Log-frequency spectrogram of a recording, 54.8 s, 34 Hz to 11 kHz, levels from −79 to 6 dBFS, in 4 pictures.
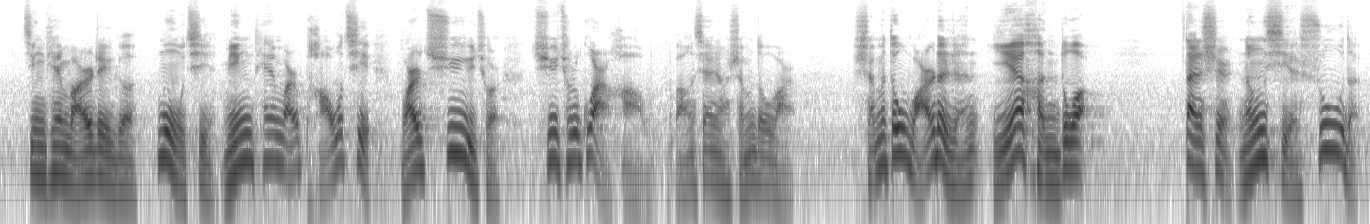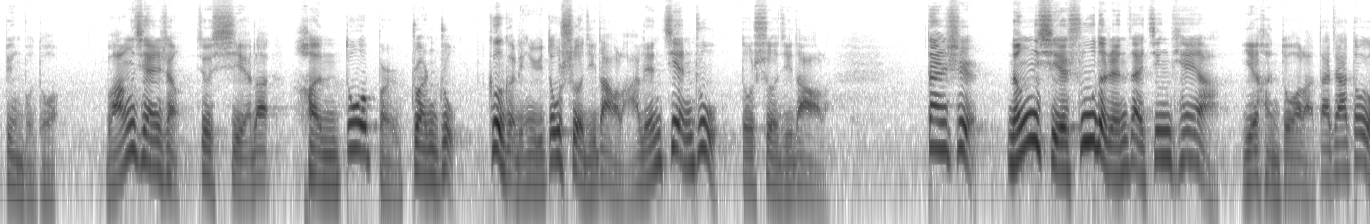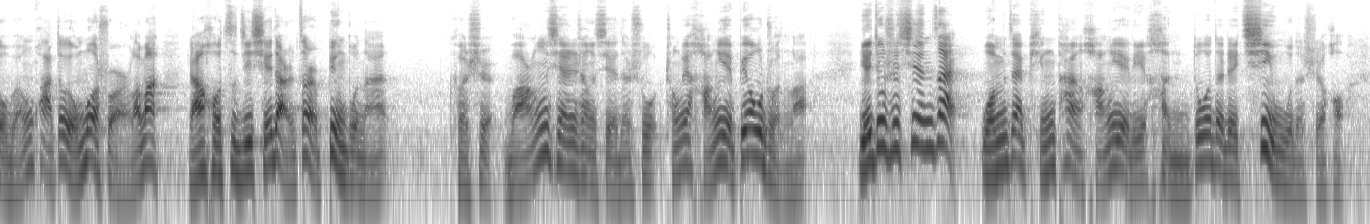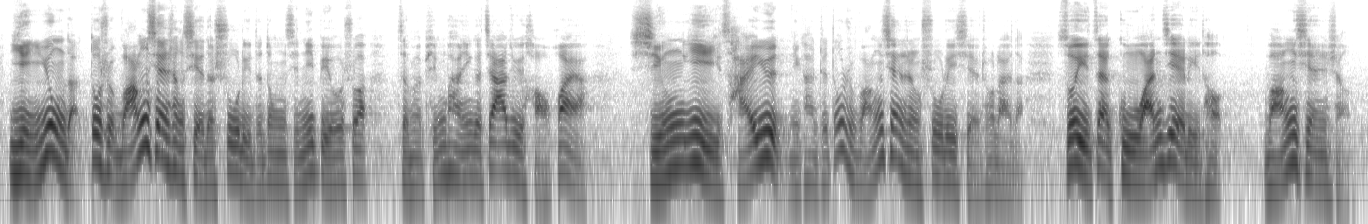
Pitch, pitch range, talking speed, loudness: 120 Hz, 100-160 Hz, 230 characters per minute, -22 LUFS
